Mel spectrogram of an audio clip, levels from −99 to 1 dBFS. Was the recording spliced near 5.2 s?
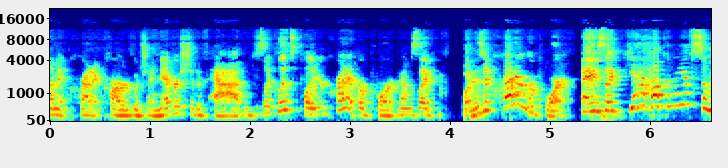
yes; 1 cut; at 5.2 s

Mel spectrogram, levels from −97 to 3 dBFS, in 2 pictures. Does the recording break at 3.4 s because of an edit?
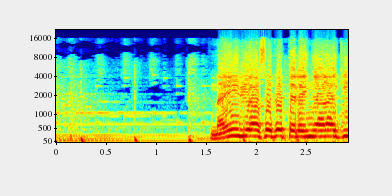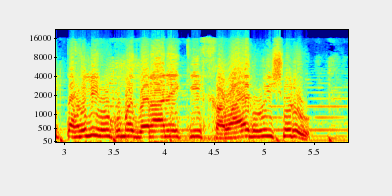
no; 1 cut; at 1.0 s

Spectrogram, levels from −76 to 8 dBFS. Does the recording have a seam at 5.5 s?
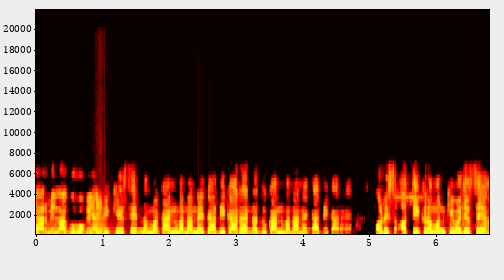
no; 1 cut; at 1.1 s

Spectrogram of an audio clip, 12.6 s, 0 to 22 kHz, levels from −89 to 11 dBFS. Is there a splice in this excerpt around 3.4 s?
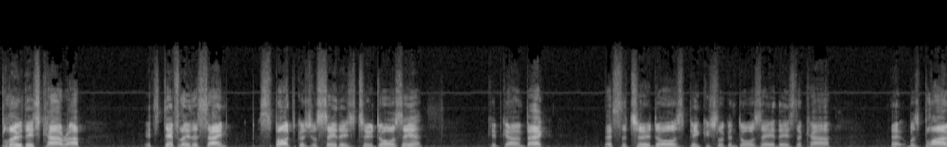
no; 0 cuts

